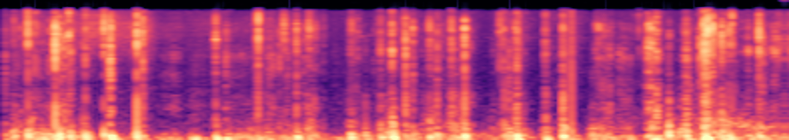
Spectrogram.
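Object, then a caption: Mesh-covered foam scrub sponge. Long acrylic nails scratch a small, rectangular pink kitchen scrub sponge with a sparkly woven mesh cover, soft and solid, held in front of microphones. The result is a dense, steady run of quick, crackly scratching strokes, heavy and rumbly in the lows with brief brighter edges on each stroke.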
